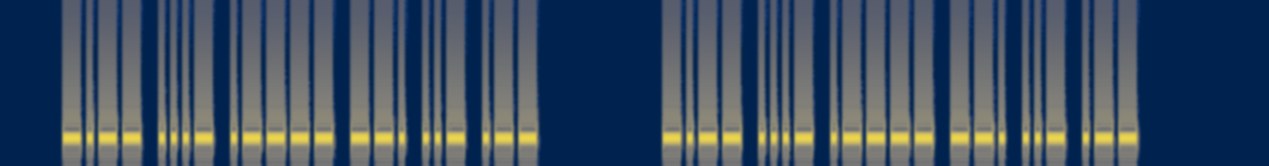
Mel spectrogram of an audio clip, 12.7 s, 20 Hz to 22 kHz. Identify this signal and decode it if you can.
Morse code, heard as a keyed tone, about 20 wpm, 700 Hz. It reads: YV1GUW YV1GUW
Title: DXCC-100 Call Signs - 6 Characters - Repeated 3x - 20wpm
